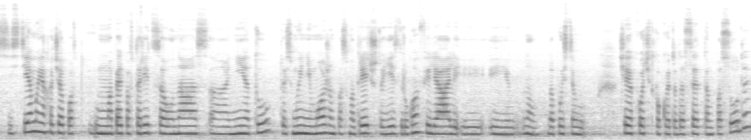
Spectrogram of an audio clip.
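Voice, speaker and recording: Delivery moves along at a moderate pace. Intonation is monotone and flat throughout. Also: woman, fairly high pitch for a woman. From Russia. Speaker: retail worker. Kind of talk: interview.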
